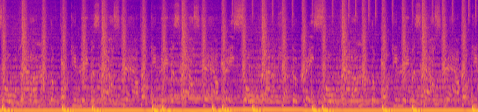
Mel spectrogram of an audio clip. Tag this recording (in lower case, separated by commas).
hip hop music, music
